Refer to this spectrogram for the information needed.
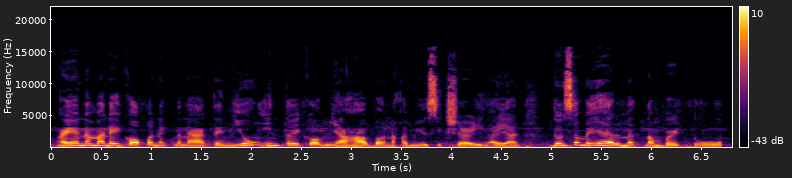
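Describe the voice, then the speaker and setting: A woman's voice: fairly high pitch, normal speed, darkish tone. A Filipino woman giving a casual hands-on product tutorial in Taglish, talking informally and directly to her viewers.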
